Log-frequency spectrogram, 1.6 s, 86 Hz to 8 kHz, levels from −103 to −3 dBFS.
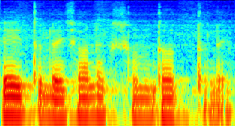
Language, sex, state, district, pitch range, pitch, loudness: Bengali, male, Jharkhand, Jamtara, 115-120 Hz, 115 Hz, -19 LUFS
